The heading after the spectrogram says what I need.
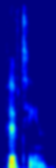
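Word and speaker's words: fifteen: So for all the numbers ending in teen, 13, 14, 15, and so on, the rule is pretty consistent. You stress the second syllable. The end part, the teen.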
